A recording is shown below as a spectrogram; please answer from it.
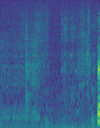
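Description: Soft, irregular rubbing and handling noise of a lipstick being handled.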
